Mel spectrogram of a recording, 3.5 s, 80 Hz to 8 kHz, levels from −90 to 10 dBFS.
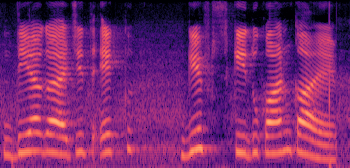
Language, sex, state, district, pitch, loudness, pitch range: Hindi, female, Uttar Pradesh, Shamli, 275 Hz, -14 LUFS, 265-300 Hz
